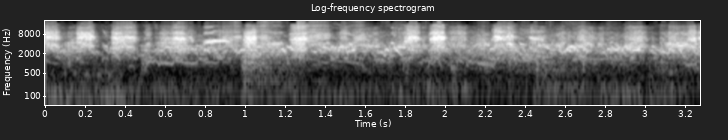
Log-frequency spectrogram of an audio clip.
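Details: Aviary budgerigar colony chattering: rapid overlapping high chirps and short whistled squeaks from many birds, pulsing in quick bursts throughout.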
